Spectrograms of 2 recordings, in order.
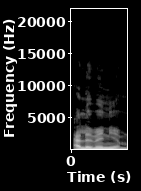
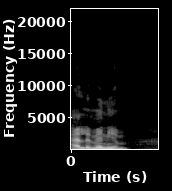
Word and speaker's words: aluminium: It's like when people say, it's like when Americans pronounce aluminium, right? Aluminum, right? You guys pronounce it aluminum. It's like, what the fuck is aluminum? Isn't it aluminium?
